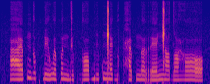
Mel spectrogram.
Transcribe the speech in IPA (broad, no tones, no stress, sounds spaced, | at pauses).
ʕ æ p ŋ ɡ ʌ p ɗ ɪ w ə p ə n d ɪ p ɡ ɔ b i p ŋ͡ǁ ɛ ɡ ʊ p ħ ɛ p n ʌ r ɛ ŋ͡ǁ ɛ dˤ ə˞ ɦ ɔ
